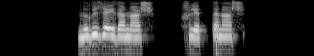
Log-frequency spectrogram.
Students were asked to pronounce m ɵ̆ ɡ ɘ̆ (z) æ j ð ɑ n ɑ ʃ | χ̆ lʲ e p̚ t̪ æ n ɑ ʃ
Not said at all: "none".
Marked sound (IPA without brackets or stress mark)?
z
